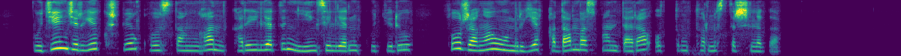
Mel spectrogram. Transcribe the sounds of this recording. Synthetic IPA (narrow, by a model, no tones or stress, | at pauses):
b̥ut̪enʒe̞ɾɡʲekʲʰʏ̥ʃpe̞ɴqʰo̞nəst̪ɑɴʁɑŋkʰaɾejle̞ɾd̪ɪŋje̞ŋsele̞ɾɪŋkʲʰɵt̪e̞ɾu | so̞lˠʒɑɴɑwɵmɪɾɡʲe̞qʰɑd̪ɑmbɑsqɑnd̪æɾɑʔʊlˠt̪ːəɴt̪ʰʊɾməst̪ʰɪɾʃɪlɪɡʲɪ̰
